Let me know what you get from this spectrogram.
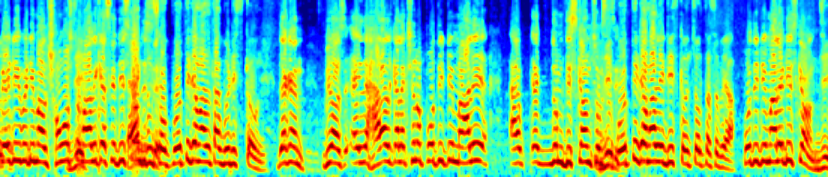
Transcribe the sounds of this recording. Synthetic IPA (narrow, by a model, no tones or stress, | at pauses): peɖibeɖimalʃɔmost̪omalik̬easkeɖiskkaw̃nʈd̪imʰeopɾot̪iʈamalet̪ʰak̚boɖiskawnʈd̪ɛkʰenbʱikɔsejeɦaɾalkalekʃonopɾot̪̬iʈ̬imale | ɛkd̪omɖiskawɳʈt͡ɕoltd͡ʑeiepɾot̪iʈamaleɖiskaw̃ɳʈ̚t͡ɕolt̪easʰebeapɾot̪̬iʈ̬imaleɖiskawnʈd͡ʑi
